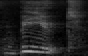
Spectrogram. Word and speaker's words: Butte: So there's been an update on how to pronounce crested, wherever it is in Colorado, that that Missy and Phil are from. It's Butte.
